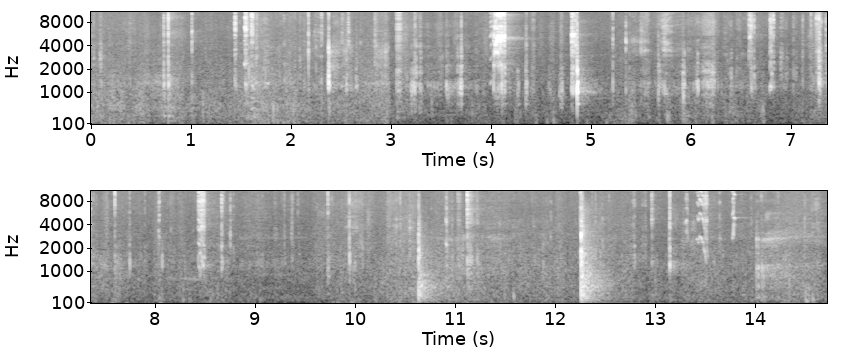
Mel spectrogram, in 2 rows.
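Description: Plastic clicks, snaps and scrapes as the plastic housing of a Suzuki GSX-R1000 fuel pump assembly is handled and pressed together over a new pickup filter. Irregular small clicks throughout, with a few sharper snaps about four and five seconds in and again around ten and twelve seconds.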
